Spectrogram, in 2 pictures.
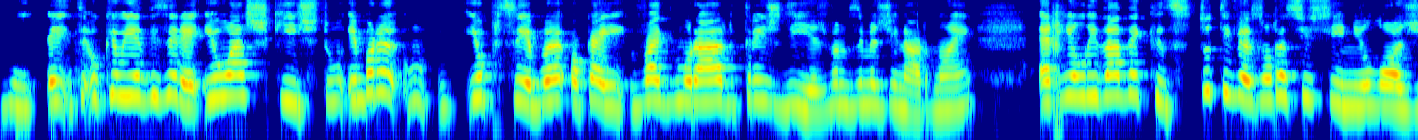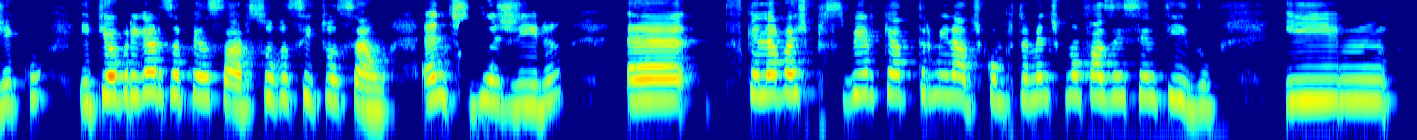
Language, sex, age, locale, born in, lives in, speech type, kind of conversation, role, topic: Portuguese, female, 35-39, pt-PT, Portugal, Portugal, conversation, unstructured, none, O que mais te incomoda na forma como aprendemos hoje?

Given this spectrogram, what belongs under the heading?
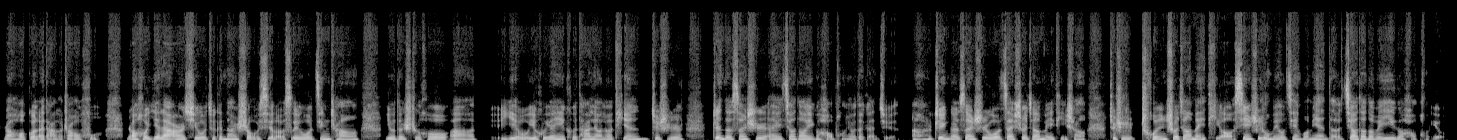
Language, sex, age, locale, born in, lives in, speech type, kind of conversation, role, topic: Chinese, female, 30-34, zh-CN, China, United States, conversation, unstructured, none, 你认为社交媒体会让人与人之间更亲近，还是更疏远？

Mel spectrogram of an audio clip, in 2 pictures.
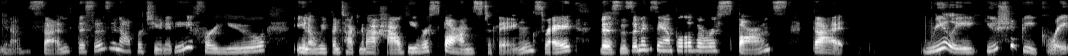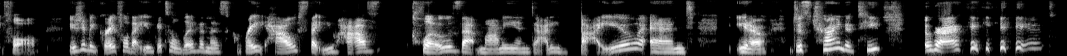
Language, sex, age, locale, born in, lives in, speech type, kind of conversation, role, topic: English, female, 40-44, en-US, United States, United States, conversation, podcast, guest, What helps you maintain a healthy balance between your job and your personal life?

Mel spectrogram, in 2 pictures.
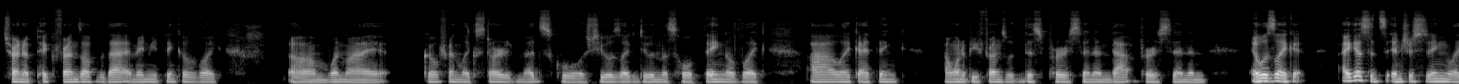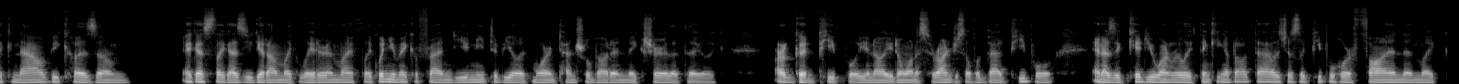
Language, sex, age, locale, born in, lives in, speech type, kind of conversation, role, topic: English, male, 20-24, en-US, United States, United States, conversation, unstructured, none, What’s a childhood memory that still makes you smile?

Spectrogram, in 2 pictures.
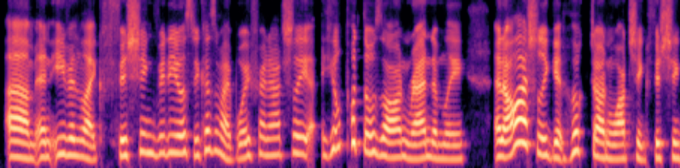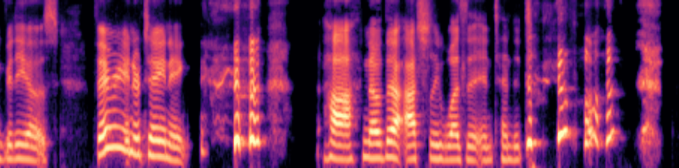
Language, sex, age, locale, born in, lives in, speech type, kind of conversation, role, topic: English, female, 20-24, en-US, United States, United States, conversation, unstructured, none, What hidden-gem podcasts or YouTube channels could we enjoy together, and why?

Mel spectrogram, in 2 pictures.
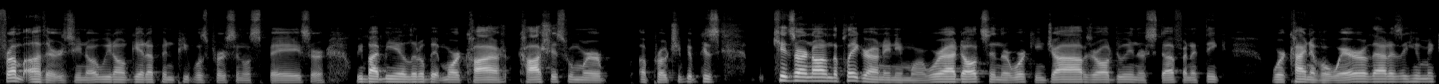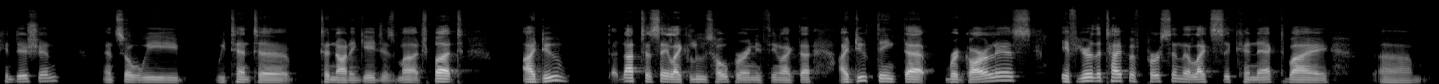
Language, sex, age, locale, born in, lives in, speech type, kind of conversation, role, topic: English, male, 30-34, en-US, United States, United States, conversation, unstructured, none, How do you build and maintain meaningful friendships as an adult so you feel more connected?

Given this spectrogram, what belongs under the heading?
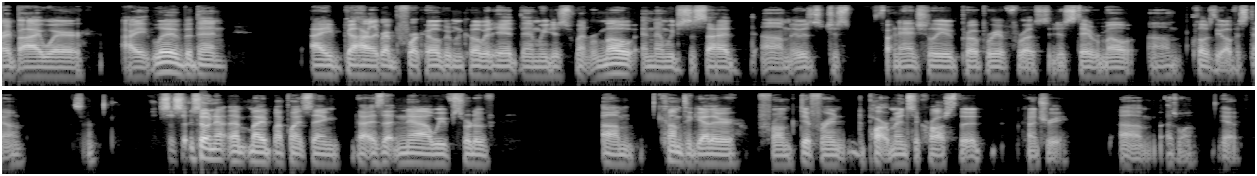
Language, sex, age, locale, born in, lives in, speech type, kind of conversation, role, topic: English, male, 30-34, en-US, United States, United States, conversation, advice, user, How can I improve communication with coworkers?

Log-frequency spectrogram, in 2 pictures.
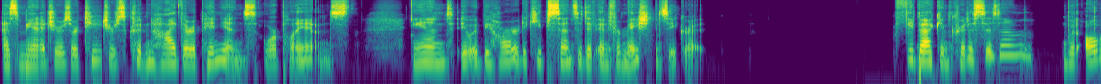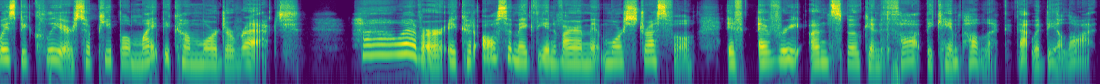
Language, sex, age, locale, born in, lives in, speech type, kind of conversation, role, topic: English, female, 55-59, en-US, United States, United States, read, expert-assistant, expert, What if we could read each other's thoughts?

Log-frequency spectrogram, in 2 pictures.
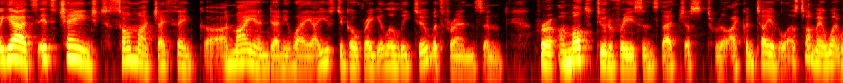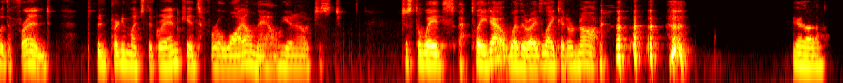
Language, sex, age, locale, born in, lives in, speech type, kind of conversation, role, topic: English, female, 65-69, en-US, United States, United States, conversation, unstructured, none, What was the first movie that truly hooked you, and why?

